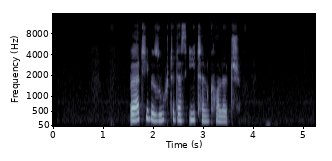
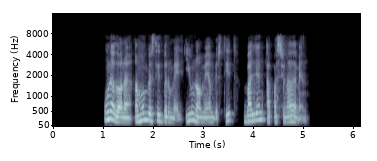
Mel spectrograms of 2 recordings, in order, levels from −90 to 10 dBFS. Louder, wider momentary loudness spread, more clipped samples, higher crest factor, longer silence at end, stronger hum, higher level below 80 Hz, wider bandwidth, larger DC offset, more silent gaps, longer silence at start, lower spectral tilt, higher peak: second, -30 LUFS vs -18 LUFS; about the same, 10 LU vs 9 LU; neither; first, 24 dB vs 18 dB; first, 1.55 s vs 1.05 s; neither; second, -80 dBFS vs -60 dBFS; first, 11.5 kHz vs 8 kHz; neither; second, none vs 3.74-3.80 s; first, 1.55 s vs 1 s; about the same, -4.5 dB/octave vs -5.5 dB/octave; second, -10 dBFS vs -2 dBFS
